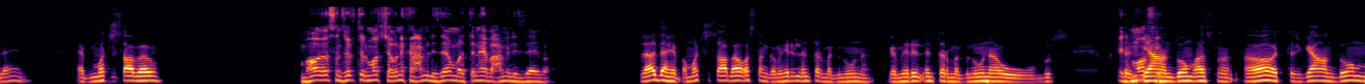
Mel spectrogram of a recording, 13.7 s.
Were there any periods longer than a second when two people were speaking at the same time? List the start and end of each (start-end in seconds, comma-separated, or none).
none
